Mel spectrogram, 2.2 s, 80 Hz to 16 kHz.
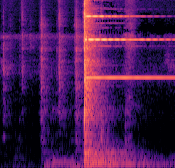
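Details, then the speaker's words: Qilive Q.5962 38-liter 1600W mini oven, timer test: faint mechanical ticking, then a bright bell ding as the timer reaches zero; timer bell working normally. "there's a bell sound at the 0."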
